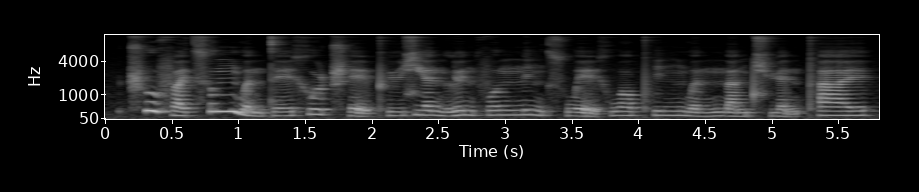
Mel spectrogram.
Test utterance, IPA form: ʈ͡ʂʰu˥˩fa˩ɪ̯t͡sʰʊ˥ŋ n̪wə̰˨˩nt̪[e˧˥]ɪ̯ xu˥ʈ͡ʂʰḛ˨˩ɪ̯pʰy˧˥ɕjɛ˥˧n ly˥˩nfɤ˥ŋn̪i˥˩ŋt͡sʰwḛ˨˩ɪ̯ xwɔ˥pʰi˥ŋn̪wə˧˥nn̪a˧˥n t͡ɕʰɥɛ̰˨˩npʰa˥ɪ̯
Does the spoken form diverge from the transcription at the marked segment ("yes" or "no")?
no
